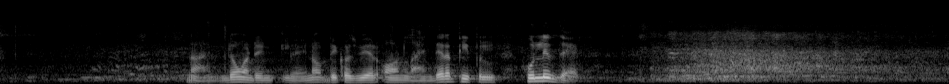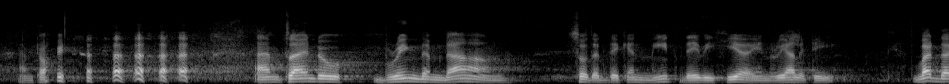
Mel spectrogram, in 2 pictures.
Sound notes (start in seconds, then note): 0.8 laughter; 6.2 laughter; 10.3 laughs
